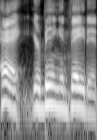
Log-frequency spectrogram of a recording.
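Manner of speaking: plain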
